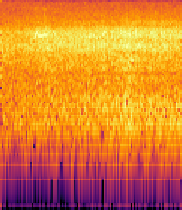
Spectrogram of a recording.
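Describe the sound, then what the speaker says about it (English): Ocean waves rolling in and breaking on a beach at sunset, a steady broadband wash of surf that swells slightly toward the end, with no voices. "Just going to wait for the right waves to roll in"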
